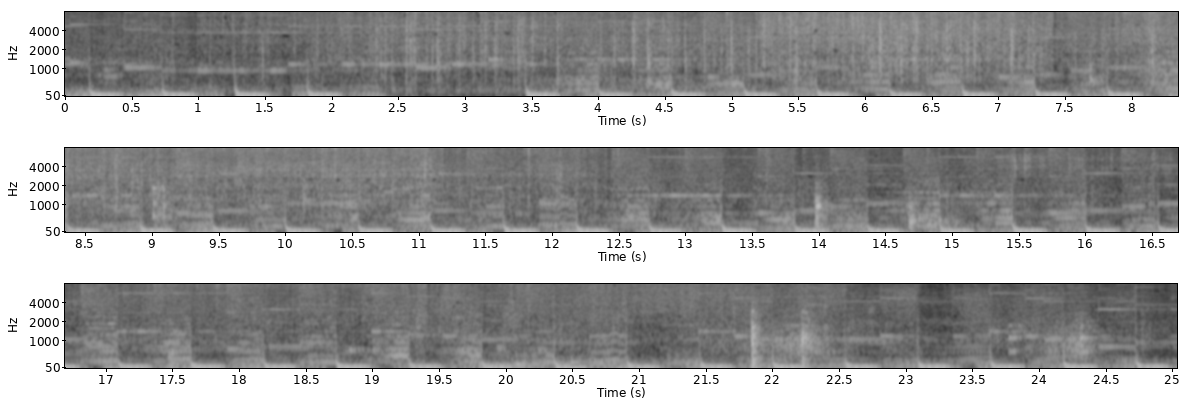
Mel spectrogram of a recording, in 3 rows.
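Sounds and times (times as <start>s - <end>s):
background music with beat: 0.0s - 25.0s
egg sizzling in a pan: 0.3s - 25.0s.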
